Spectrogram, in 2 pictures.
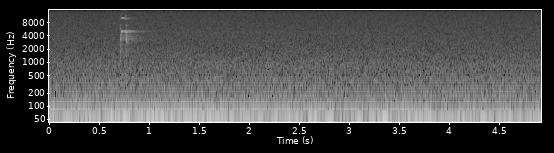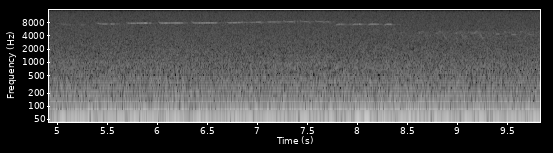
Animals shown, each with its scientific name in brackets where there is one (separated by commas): Hairy Woodpecker (Dryobates villosus), Golden-crowned Kinglet (Regulus satrapa), Yellow-rumped Warbler (Setophaga coronata)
